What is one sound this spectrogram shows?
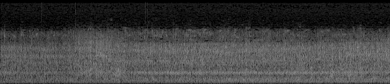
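A tractor engine rumbles as it pushes through brush.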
